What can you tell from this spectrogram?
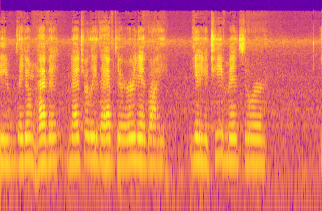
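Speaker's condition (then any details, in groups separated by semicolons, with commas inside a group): Spinal muscular atrophy; tongue vibrates constantly, cannot be stopped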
